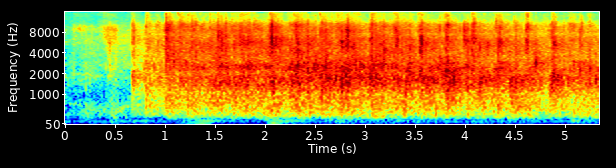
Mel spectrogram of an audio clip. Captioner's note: audience applauding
